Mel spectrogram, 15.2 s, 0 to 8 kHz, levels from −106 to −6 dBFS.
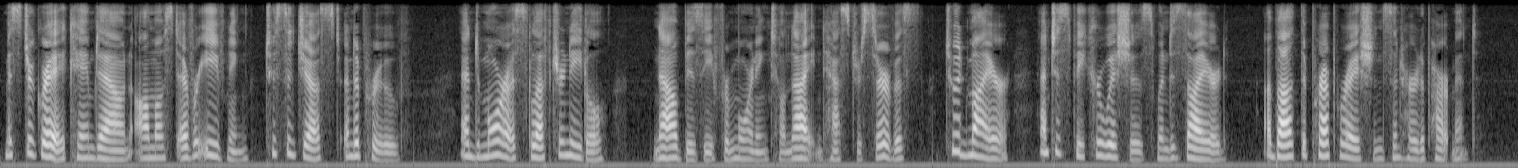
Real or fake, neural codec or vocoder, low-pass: real; none; 7.2 kHz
